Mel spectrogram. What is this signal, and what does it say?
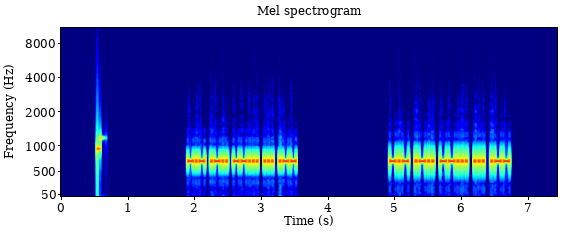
Morse code, heard as a keyed tone, about 33 wpm, 700 Hz. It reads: KL7SW KL7SW
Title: Speed Racing - USA 2x2 Call Signs 28wpm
